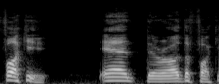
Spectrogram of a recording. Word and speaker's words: Phuket: Phuket, as many people call it, Phuket. That's not how it's pronounced. In Thai, it's actually pronounced like Bangkok or Patpong. Just another obscene name. It's pronounced fuck it.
